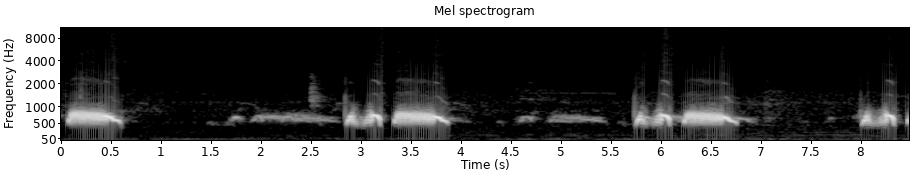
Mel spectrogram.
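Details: Captive decoy spotted dove, used to draw wild doves into calling back, repeating its phrase three times: soft low coos, two quick hiccuping notes, then a strong sustained coo that drops at its tail.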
